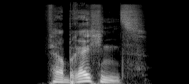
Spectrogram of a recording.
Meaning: genitive singular of Verbrechen
- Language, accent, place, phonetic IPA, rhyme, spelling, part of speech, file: German, Germany, Berlin, [fɛɐ̯ˈbʁɛçn̩s], -ɛçn̩s, Verbrechens, noun, De-Verbrechens.ogg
